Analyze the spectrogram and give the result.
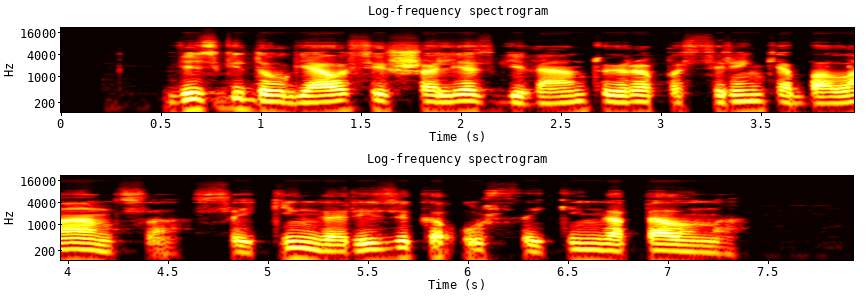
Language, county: Lithuanian, Vilnius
